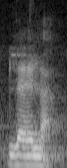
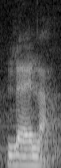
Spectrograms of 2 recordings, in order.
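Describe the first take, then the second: Both takes have the same delivery.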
